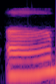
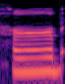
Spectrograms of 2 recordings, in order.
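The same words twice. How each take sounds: First: The word starts with no h sound. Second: The word starts with an audible h sound. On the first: This is how Americans say it. "instead of herb" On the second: This is how Australians say it. "in Australia they say herb"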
